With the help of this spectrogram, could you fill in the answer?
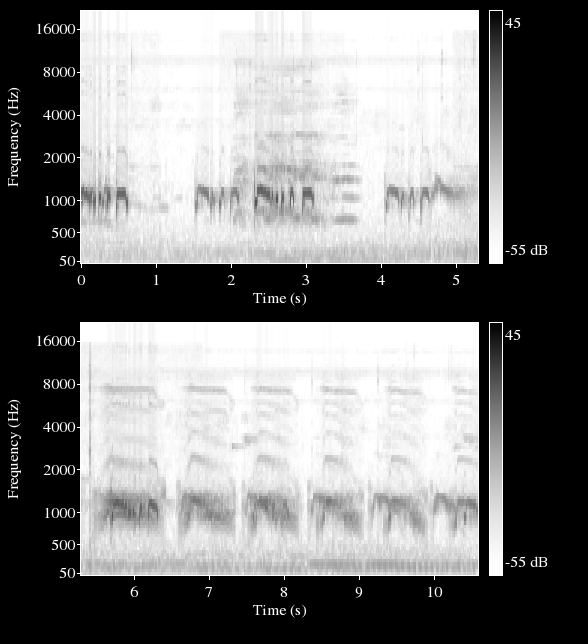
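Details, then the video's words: Local perkutut, or zebra dove, calling all around: short stuttered phrases, then a run of loud, evenly spaced, slurred coos about once per second, with fainter echoing dove calls in the background. "Perkutut Lokal gacor suara merdu memanggil Keseluruh Arah"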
